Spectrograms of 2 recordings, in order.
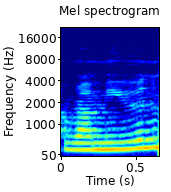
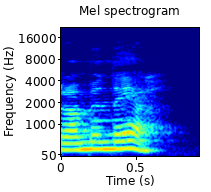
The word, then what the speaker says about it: ramune: Den som heter Eller jeg sa ramune, men det er feil. Det er ramune, heter den.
